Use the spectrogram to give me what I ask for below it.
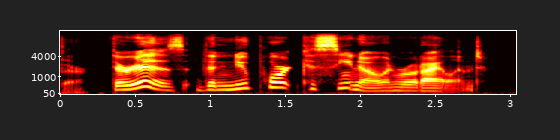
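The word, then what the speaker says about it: casinò: In modern Italian, if you pronounce casino without the accent, just the flat, unaccented word. Casino. Right. It actually carries a very negative connotation.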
